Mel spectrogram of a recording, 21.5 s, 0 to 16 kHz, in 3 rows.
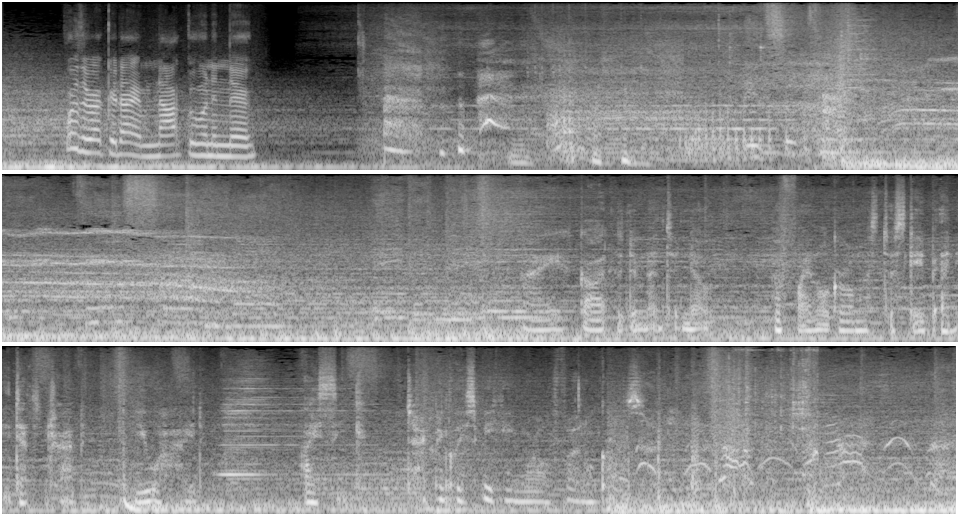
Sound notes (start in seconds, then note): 2.8 both giggling; 6.5 screaming; 19.4 panting, whimpering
